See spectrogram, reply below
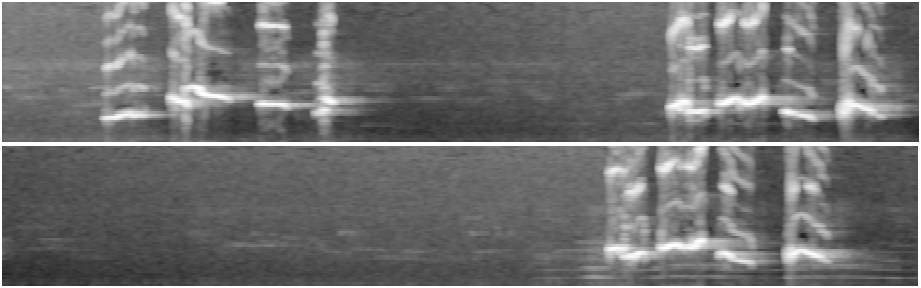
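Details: Orange-headed thrush (anis merah) song used as a pancingan lure to get other birds singing quickly: three bursts of loud, varied whistled phrases with sharp rising and falling notes, separated by silent gaps of about two seconds.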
